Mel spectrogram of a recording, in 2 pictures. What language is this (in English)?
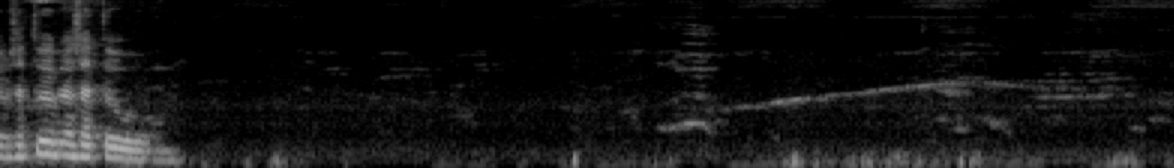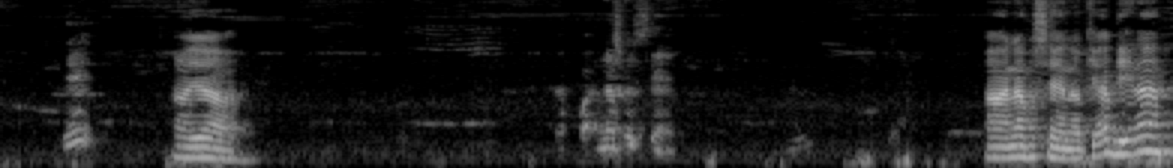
Malay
